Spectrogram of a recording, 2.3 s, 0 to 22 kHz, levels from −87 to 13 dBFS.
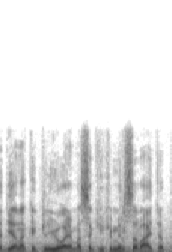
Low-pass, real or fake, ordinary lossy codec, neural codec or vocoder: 10.8 kHz; real; Opus, 64 kbps; none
